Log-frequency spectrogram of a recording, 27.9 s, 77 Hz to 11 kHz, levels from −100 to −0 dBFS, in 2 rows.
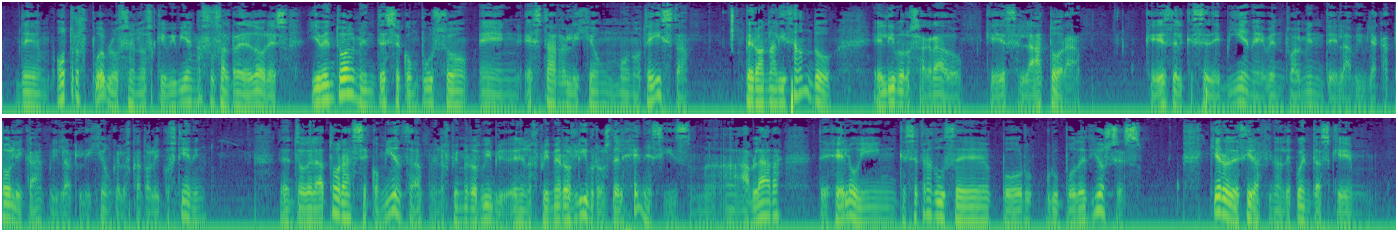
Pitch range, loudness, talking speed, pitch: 65-105 Hz, -23 LUFS, 170 wpm, 90 Hz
